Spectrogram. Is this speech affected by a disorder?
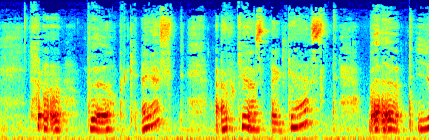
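Yes: generalized dystonia.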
